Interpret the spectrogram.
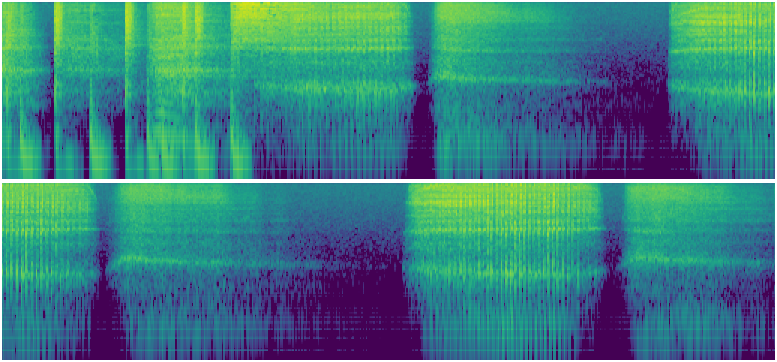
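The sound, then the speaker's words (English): Loud snoring in a slow, steady rhythm, with about five long rasping breaths separated by short pauses, preceded by a quick burst of snorting sputters. “Put your head on on the pillow and have a little sleep.”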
